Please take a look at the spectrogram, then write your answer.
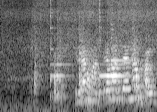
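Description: Onions fry in a pan for egg curry: a soft sizzle that swells louder partway through, with a few stirring scrapes over the hiss.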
